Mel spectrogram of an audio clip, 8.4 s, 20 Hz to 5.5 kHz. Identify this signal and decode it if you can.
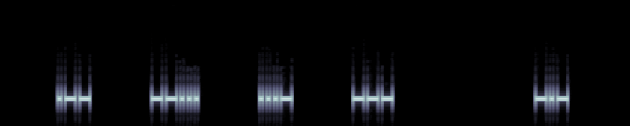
Morse code, heard as a keyed tone, about 25 wpm, spaced as for 9 wpm, 600 Hz. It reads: W7VO K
